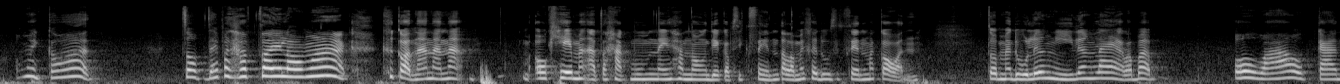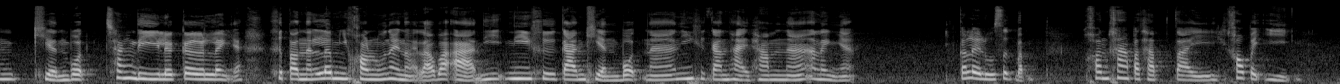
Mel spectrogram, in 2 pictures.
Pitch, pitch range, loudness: 245 Hz, 225-275 Hz, -18 LUFS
